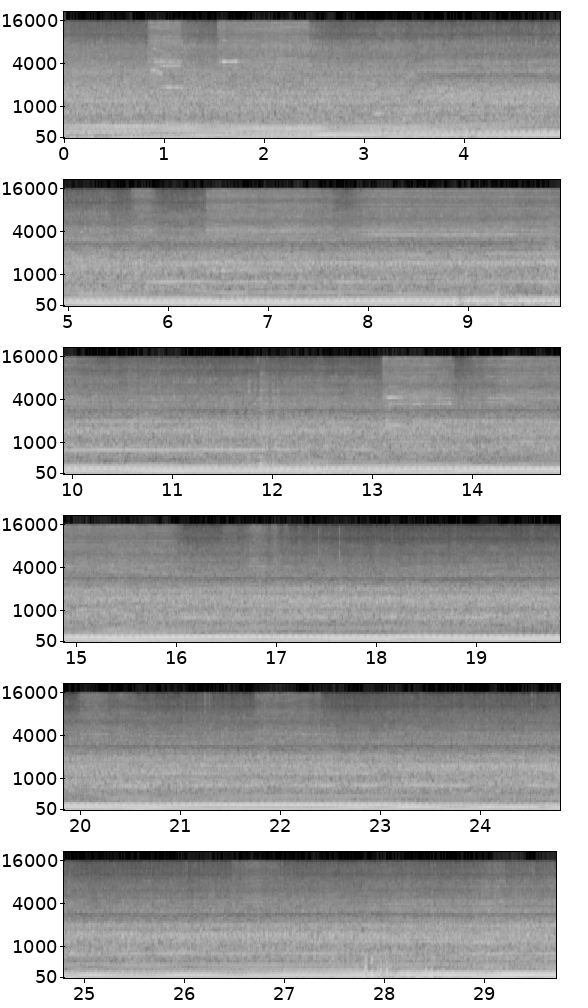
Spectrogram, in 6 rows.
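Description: Ventrac 4500Z compact tractor's diesel engine running at a steady speed while the tractor drives and carries a log in its grapple, a constant low drone.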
